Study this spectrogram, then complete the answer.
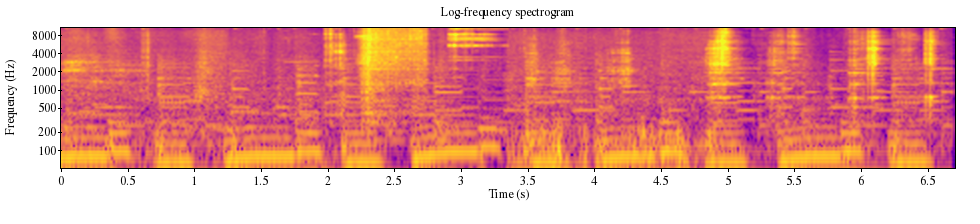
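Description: A ratchet wrench loosening the shock absorber and axle damper mounts on the rear axle of an SN95 Ford Mustang, heard as close, rhythmic bursts of ratcheting clicks with brief pauses and metallic knocks.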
